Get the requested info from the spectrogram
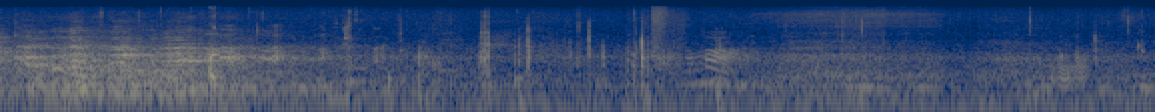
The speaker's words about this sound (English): I got to take a little sip.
